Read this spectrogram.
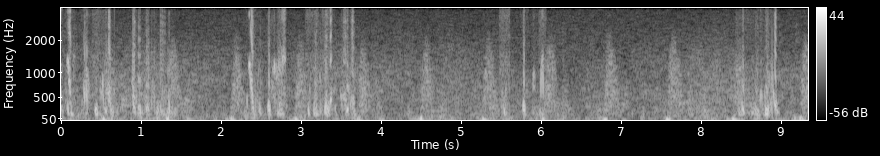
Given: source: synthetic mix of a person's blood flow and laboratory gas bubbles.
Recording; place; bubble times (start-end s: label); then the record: Doppler ultrasound of blood flow; subclavian vein
0.04-0.18 s: bubbles
0.23-0.66 s: bubbles
0.86-1.42 s: bubbles
2.29-2.83 s: bubbles
3.04-3.69 s: bubbles
5.47-5.60 s: bubbles
5.73-5.83 s: bubbles
5.88-6.06 s: bubbles
8.41-8.99 s: bubbles
From the record:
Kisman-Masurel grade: 223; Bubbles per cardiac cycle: several, 3 to 8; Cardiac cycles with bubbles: 10 to 50%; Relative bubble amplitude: loud (0.450 to 0.775); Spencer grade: 2 (many but less than half of the cardiac periods contain bubble signals, singularly or in groups); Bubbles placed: anywhere in the cardiac cycle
